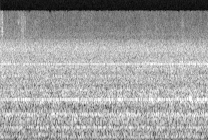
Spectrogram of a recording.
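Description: Steady fan-like hiss with a few faint constant tones in it, an even machine background that does not change.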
